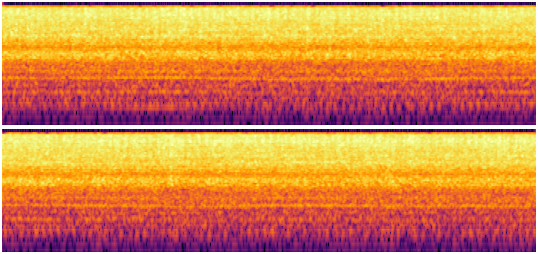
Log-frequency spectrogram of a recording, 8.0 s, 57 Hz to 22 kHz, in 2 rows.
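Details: 1978 VW Westfalia with hard starting, after stalling twice, started a third time with gas: a steady, buzzy idle hum with an uneven, unsettled edge and no clear knock; rough idle.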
